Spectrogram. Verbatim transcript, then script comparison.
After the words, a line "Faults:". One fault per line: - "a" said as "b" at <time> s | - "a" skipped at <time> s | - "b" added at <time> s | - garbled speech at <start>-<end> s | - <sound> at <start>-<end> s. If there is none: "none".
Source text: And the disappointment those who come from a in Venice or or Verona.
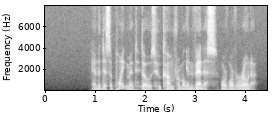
And the disappointment those who come from a in Venice or or Verona.
Faults:
none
